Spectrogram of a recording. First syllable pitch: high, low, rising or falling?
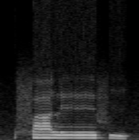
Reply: low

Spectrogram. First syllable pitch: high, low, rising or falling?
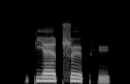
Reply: high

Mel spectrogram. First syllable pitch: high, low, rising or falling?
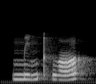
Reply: rising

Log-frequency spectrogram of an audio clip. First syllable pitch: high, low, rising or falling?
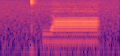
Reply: high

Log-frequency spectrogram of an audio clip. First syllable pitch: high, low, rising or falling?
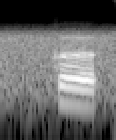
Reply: low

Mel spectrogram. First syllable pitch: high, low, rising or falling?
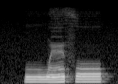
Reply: low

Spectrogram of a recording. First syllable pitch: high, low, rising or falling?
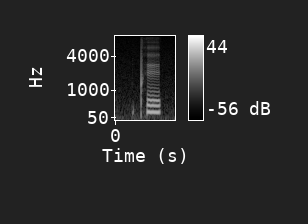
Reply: low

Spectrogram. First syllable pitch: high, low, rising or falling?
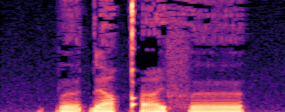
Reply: falling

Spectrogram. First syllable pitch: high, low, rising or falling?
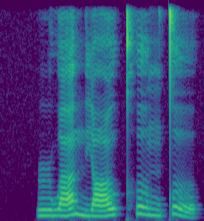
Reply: rising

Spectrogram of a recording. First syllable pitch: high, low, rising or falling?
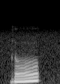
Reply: rising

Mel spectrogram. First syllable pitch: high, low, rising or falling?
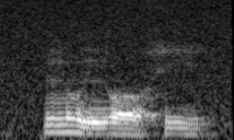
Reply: falling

